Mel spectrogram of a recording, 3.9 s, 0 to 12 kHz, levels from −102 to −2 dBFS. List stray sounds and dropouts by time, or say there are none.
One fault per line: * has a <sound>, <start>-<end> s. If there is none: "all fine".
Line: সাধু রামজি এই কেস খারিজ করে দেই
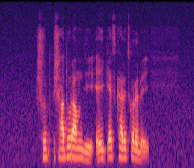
all fine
